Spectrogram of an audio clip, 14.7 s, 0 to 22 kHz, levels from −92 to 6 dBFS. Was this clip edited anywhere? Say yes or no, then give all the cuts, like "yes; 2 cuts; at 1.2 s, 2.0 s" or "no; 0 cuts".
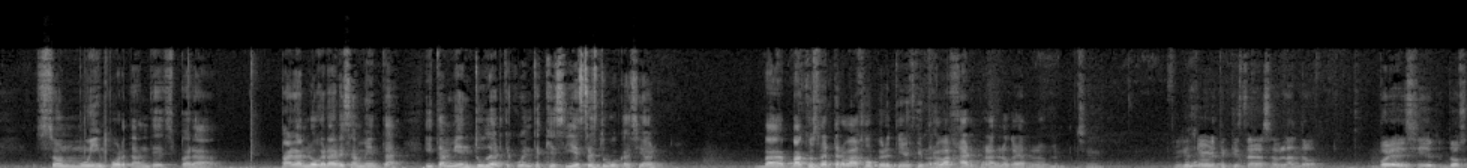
no; 0 cuts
